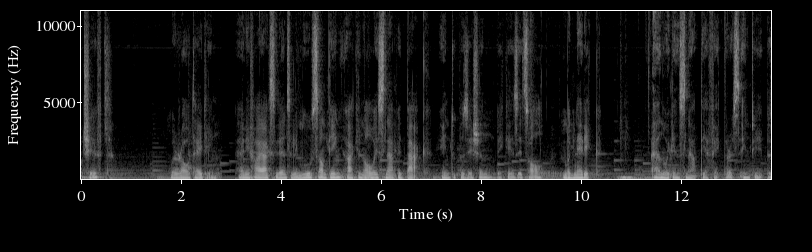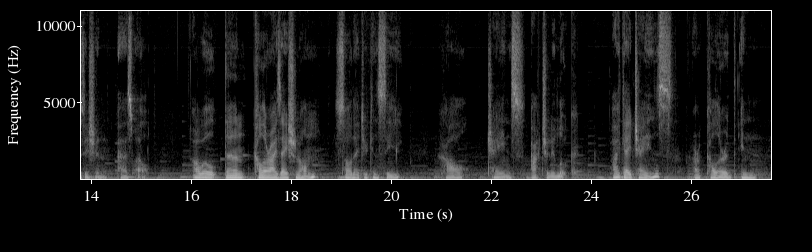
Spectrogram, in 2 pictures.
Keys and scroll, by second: 5.1-6.1 typing, 10.8 `, 19.1 shift+g, 23.9 g.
